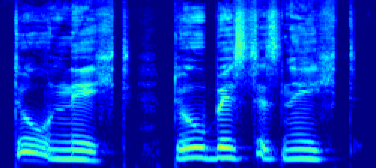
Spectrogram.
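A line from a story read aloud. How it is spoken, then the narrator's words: Sick man crying out. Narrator (German): rief der Kranke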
